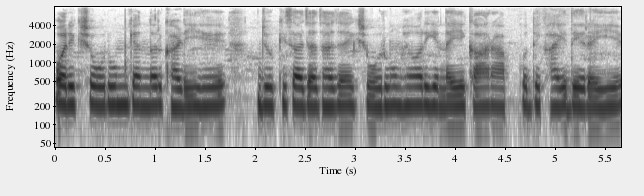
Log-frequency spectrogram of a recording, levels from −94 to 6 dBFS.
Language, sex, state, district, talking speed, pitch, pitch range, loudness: Hindi, female, Chandigarh, Chandigarh, 255 wpm, 200 Hz, 195-205 Hz, -18 LUFS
